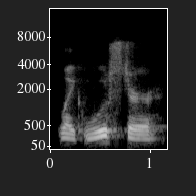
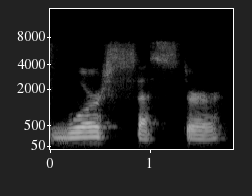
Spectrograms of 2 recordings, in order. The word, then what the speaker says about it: Worcester: I mean, maybe there's like lots in names, like Worcester is Worcester.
